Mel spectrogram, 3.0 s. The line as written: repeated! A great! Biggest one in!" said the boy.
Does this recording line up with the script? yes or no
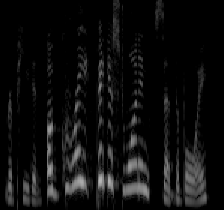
yes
